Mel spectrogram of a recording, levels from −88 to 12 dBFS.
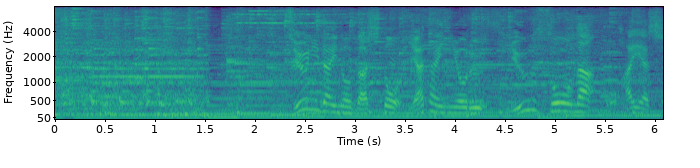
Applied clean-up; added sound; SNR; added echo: none; none; none; none.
